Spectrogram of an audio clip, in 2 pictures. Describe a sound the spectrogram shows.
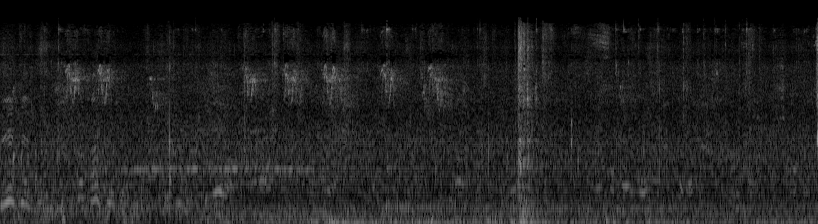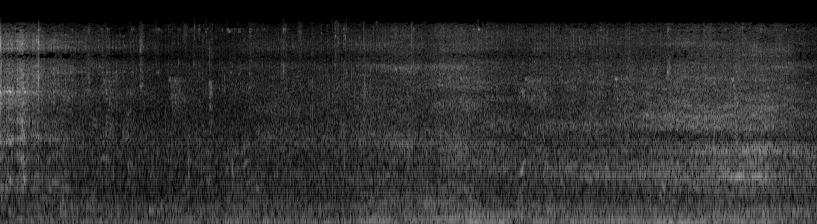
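Footsteps scuff on pavement close by.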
